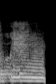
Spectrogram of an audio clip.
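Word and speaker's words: क्लीं: उस होता एक शब्द क्लीन शब्द क आधा ल में मिलावा बड़ी की मात्रा और बिंदी उसका उच्चारण होगा क्लिंग ग ग की ब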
